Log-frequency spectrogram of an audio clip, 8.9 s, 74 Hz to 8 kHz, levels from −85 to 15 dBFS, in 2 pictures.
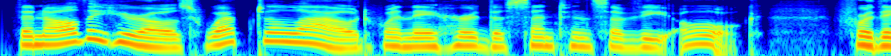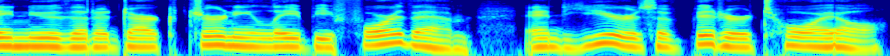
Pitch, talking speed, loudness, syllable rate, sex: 175 Hz, 195 wpm, -17 LUFS, 4.6 syllables/s, female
